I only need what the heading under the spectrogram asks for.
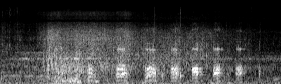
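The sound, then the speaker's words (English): Water sloshes and splashes as someone swims, first as a steady wash, then as a run of six or so rhythmic splashes of swimming strokes, moderately loud with no voices. “Another fine day, swimming in my sacred water.”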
